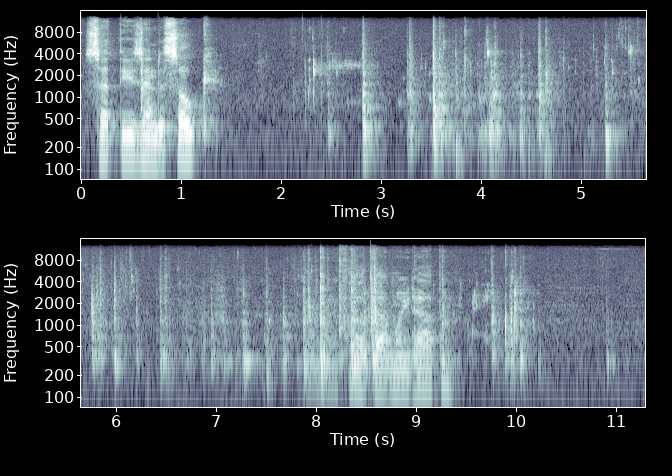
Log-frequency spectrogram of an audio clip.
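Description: Small metal parts clink and rattle against a metal tank.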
